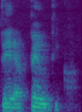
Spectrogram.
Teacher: abiertas vamos con otro ejemplo terapéutico aquí está el diptongo terapéutico esta es una palabra esdrújula este porque la sílaba tónica está en la antepenúltima sílaba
